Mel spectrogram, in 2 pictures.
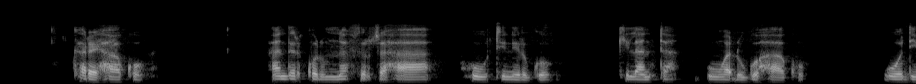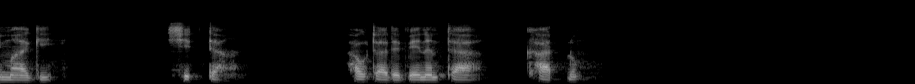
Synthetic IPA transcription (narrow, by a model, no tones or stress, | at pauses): kʰaɾɛhakɔ | handɛɾkɔɗumnaftḭɾtahaː | huwtiniɾɡɔ | kilanta | ɗumwaɗuɡɔhaːkʰɔ | wodimaːɡi | ʃitːa | hawtadɛbɛnanta | kʰaɗːum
